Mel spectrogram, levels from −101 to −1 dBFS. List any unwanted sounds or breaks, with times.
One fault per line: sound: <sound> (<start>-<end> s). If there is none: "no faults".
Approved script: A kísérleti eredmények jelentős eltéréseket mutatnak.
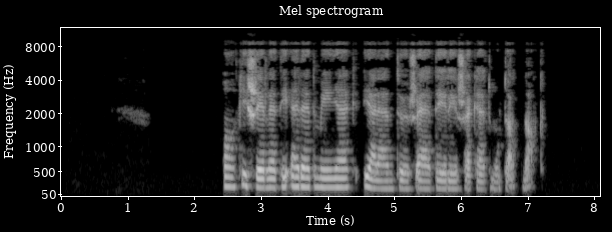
no faults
